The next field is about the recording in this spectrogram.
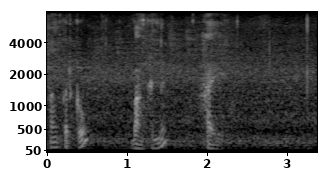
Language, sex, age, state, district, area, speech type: Bodo, male, 30-45, Assam, Kokrajhar, rural, spontaneous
